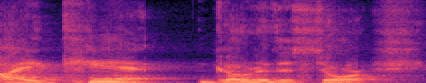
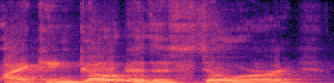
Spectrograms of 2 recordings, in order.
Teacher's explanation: if you put stress on the modal that means it's negative if you don't put stress on and put more stress in the main verb it means it's positive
